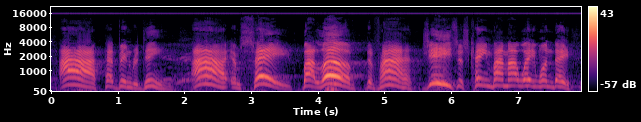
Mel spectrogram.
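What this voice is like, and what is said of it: Loud shouting preaching voice. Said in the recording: “I've got something worth shouting about. I'm not, I, am not just shouting to waste my breath ... I'm losing my voice”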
